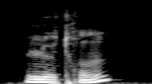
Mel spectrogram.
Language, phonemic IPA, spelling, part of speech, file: French, /tʁɔ̃/, tronc, noun, Fr-tronc.ogg
- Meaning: 1. trunk 2. trunk, bole (of a tree) 3. poor box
